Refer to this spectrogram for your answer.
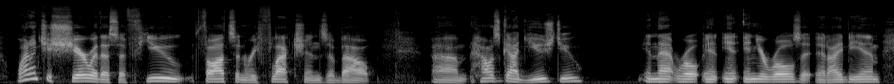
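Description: With a dry, close sound and no echo, a man speaks at a moderate pace and medium pitch in an unremarkable speaking voice, showing ordinary pitch variation. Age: 50s. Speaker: podcast host. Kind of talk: interview; show intro and outro.

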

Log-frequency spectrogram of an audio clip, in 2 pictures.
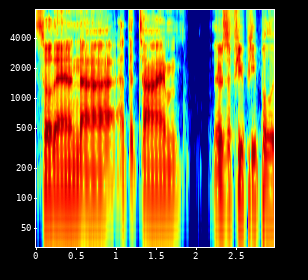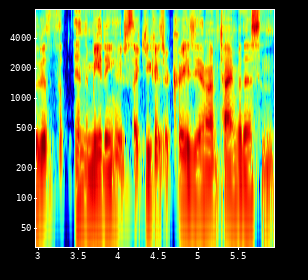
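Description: Fairly even intonation in a Canadian accent, with a dry, close sound and no echo. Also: man. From northern British Columbia, Canada (Prince George). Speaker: brewery owner and brewer. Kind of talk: casual interview. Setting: on location at the brewery.

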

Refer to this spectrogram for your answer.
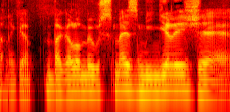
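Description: Heard in a very clean recording with a silent background, a man speaks at a moderate pace. His tone is dark and mellow at medium pitch. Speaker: radio host. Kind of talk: interview.

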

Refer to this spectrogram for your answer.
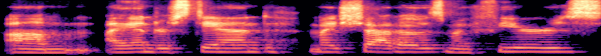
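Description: Her pitch sits fairly low and her intonation stays fairly even, in a plain, everyday voice from this woman. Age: 40s. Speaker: coach and speaker. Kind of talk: interview.

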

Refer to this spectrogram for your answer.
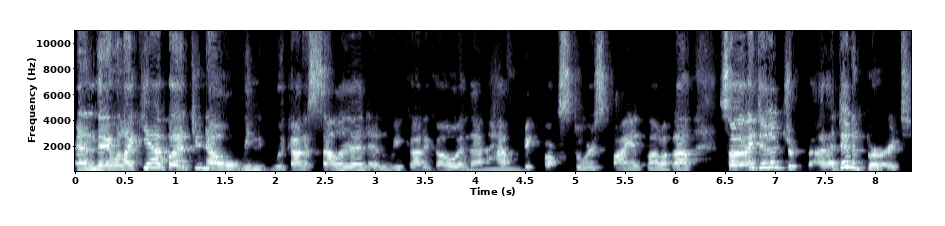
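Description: A woman with a German accent, fairly high-pitched and fairly quick, with lively intonation and a bright, sharp tone. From Germany (Düsseldorf). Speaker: mixed-media artist. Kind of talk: interview. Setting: live video stream. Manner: halting, many fillers.

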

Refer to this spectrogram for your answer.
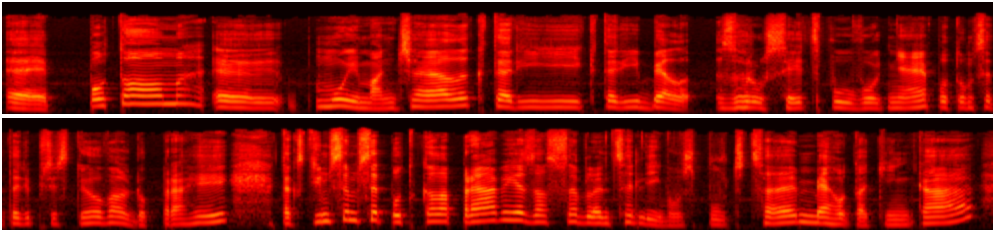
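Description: A woman's fairly low voice at a fairly slow pace, with very wide pitch swings, in a very clean, silent recording with a dry, close sound and no echo. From Central Bohemia, Czechia. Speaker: former museum worker. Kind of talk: interview. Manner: halting.

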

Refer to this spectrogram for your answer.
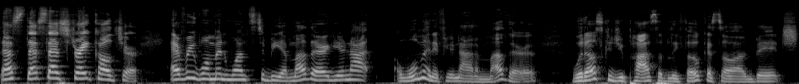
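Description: In a very clean recording with a silent background, a woman with vocal fry speaks at a fairly quick pace and medium pitch, her pitch swinging very widely. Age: 40s. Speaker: comedian. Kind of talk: casual chat.

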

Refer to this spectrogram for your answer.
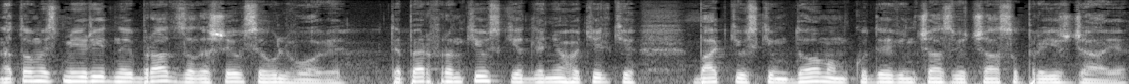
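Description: Speaking at a moderate pace with very even loudness, a man uses a plain, everyday voice with a fairly low pitch and ordinary pitch variation. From western Ukraine, Ivano-Frankivsk. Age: 40s. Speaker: writer. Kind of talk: scripted narration.

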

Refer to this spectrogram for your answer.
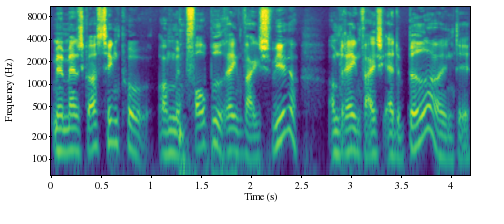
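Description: Recorded very cleanly against a silent background, a man talks in an ordinary speaking voice with ordinary pitch variation. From Hellerup, Copenhagen area. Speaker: youth politician, student. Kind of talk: political debate.

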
